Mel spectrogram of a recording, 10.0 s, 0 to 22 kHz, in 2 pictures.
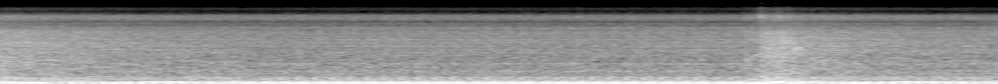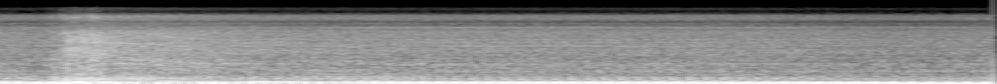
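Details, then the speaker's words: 1990 Ford Ranger with a reman long block, after refitting a PCV vacuum line that had caused a massive vacuum leak: low idle with an uneven lope and sharp exhaust puffs. Misfire suspected. "let's see what happens with a little RPM it's a little better still not quite right"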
